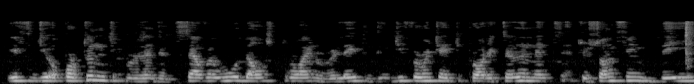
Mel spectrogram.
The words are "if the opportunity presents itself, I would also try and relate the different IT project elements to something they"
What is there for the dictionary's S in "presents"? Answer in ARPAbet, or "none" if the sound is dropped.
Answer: none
